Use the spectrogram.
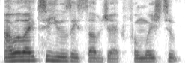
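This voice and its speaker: A woman's voice: low-pitched, steady tone, normal speed, darkish tone, no echo, clean studio sound. Earnest New woman vlogger. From New York, USA. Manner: earnest, many ums and repeats. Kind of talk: casual talk to camera, then reading aloud.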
